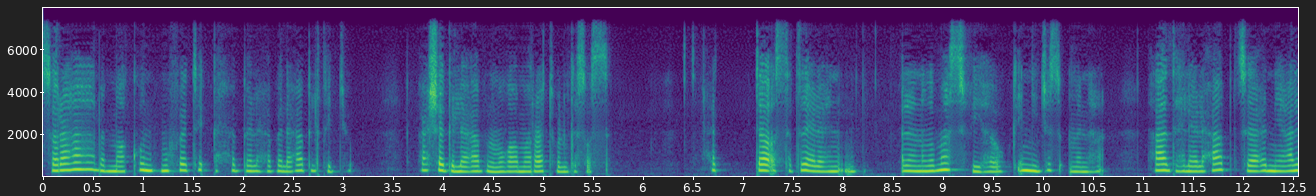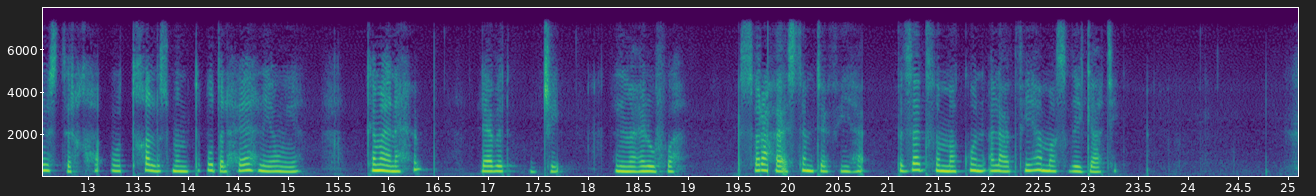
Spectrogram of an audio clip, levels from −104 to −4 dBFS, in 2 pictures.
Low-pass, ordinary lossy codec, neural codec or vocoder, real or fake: 7.2 kHz; none; codec, 16 kHz in and 24 kHz out, 1 kbps, XY-Tokenizer; fake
